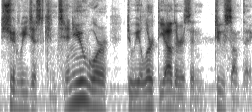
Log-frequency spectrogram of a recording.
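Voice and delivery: quiet, hushed, low voice kept from others. Turning to a companion, away from the others, asking whether to warn them: hushed tone. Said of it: "in a hushed tone".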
